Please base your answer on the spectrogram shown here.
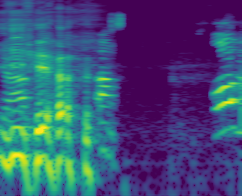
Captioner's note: chuckle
